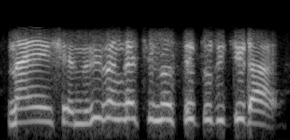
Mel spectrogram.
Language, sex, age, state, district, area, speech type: Marathi, female, 30-45, Maharashtra, Amravati, urban, conversation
